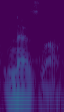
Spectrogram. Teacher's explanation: negaciju i glagol uvijek izgovaramo kao jednu riječ, pošto se radi o jednoj akcentskoj cjelini. Teško je, na primjer, izgovoriti kao dvije posebne riječi glagol ne znam, već obično ne znam, s akcentom na negaciju.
